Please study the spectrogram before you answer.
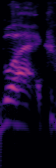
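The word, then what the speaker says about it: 6LACK: I literally saw, I follow him on Instagram, and I swear I saw him post something that was like, it's pronounced Black. Like, it literally said it's pronounced Black. – I saw it on Google that it was pronounced Black. – Oh my goodness, that man named Six Lack.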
